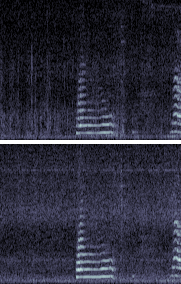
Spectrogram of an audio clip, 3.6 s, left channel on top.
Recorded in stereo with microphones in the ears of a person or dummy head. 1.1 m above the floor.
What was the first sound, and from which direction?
A cat meowing, 35° right (ahead or behind).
